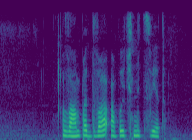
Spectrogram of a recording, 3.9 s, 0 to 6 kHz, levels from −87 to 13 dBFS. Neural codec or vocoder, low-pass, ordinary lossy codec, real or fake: none; 5.4 kHz; MP3, 48 kbps; real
